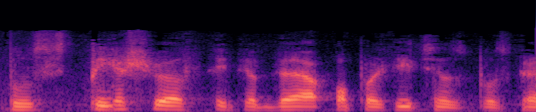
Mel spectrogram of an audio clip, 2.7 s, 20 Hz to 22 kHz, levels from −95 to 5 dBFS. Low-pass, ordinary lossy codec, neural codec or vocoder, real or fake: 7.2 kHz; MP3, 32 kbps; codec, 16 kHz in and 24 kHz out, 0.8 kbps, FocalCodec, streaming, 65536 codes; fake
